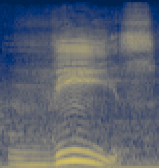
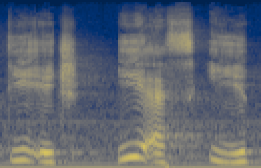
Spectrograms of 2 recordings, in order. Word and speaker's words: these: it's plural we have these okay take off take note of the pronunciation if it's the t-h-i-s it's this this this but if it's t-h-e-s-e you would have to smile for it these these okay now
